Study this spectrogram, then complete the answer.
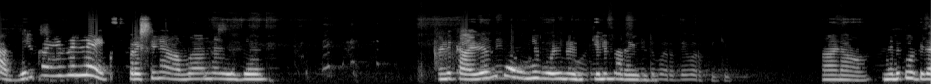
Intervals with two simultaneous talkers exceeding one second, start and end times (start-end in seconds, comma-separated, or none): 4.8-6.6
